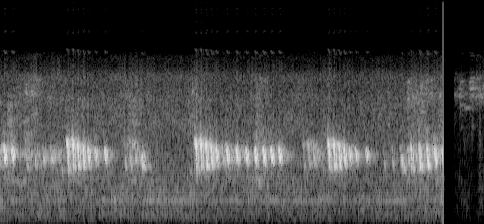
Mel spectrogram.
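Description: A bird calling over and over, each call a short, fast pulsed trill that comes every second or so. The calls cut off abruptly near the end, leaving a faint, higher buzzing.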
